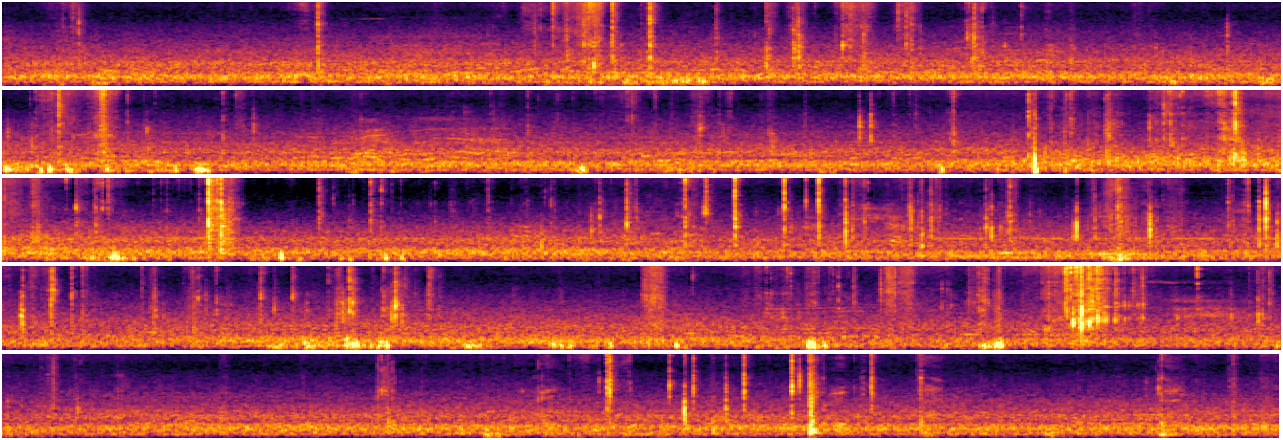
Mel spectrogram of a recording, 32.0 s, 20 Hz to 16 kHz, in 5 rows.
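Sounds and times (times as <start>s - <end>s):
plastic packaging crinkling: 2.6s - 5.4s, 6.1s - 7.8s, 9.0s - 21.6s, 22.4s - 26.0s, 28.3s - 30.2s.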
